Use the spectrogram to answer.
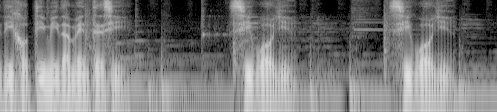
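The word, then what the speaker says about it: すごい: y dijo tímidamente sí sigi sigi es la pronunciación de sugo en japonés que probablemente significa Wow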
